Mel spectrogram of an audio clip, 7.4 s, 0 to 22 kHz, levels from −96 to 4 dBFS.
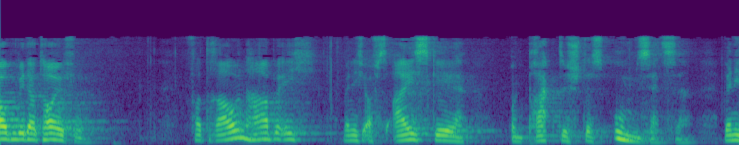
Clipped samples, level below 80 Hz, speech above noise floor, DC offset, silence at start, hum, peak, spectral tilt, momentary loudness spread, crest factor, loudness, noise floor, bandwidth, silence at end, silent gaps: under 0.1%; -60 dBFS; 36 dB; under 0.1%; 0 s; none; -4 dBFS; -5.5 dB/octave; 16 LU; 20 dB; -24 LUFS; -59 dBFS; 8 kHz; 0 s; none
